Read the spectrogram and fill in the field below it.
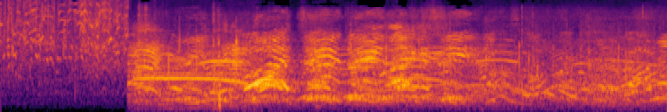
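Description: Young boys in a huddle chant and cheer together loudly outdoors.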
